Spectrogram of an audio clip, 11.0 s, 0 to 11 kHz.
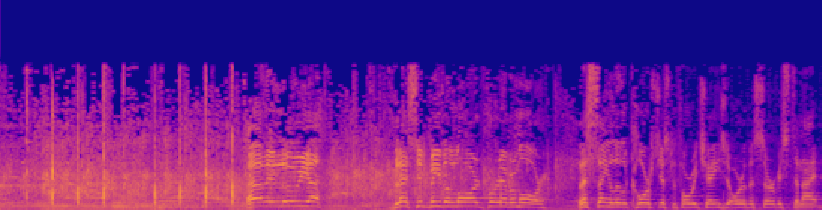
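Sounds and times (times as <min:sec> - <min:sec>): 
church audience clapping in rhythmic unison during a worship service: 0:00.0 - 0:07.9
continuous wash of scattered applause: 0:00.0 - 0:08.5
speech: 0:03.3 - 0:04.5, 0:05.2 - 0:10.9.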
